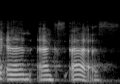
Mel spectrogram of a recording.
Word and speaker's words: INXS: is it did you say INXS yeah I an excess I know the song never tear us apart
